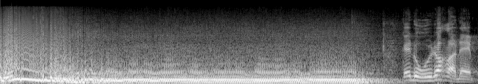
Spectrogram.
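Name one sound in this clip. A motorcycle engine idles with a steady rumble.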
